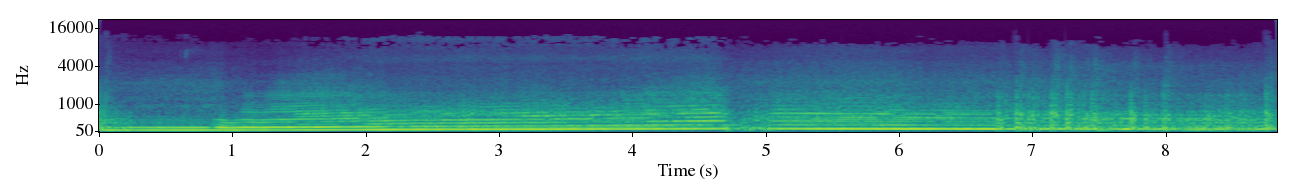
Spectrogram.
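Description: Honda Civic Si four-cylinder running through a catless 3-inch downpipe and catback exhaust, heard from inside the cabin under hard acceleration. The pitch rises steadily, drops briefly at a gear change about five seconds in, then climbs again. Near the end it breaks up into a string of short sharp pops.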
